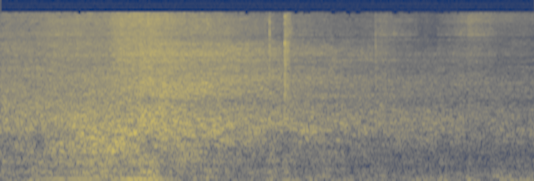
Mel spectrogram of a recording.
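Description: A car passing by, its tyre and engine noise swelling to its loudest about a second in and then fading away.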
